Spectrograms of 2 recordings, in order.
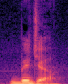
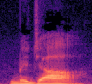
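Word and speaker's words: bīja: If we made both the vowel sounds long, this would be said as bija. Bija. And finally, if only the first vowel sound was long, this would be pronounced bija. Bija. And the word bija in Sanskrit means seed. So do you notice how much of a difference it makes to hit the right long and short vowel sounds?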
